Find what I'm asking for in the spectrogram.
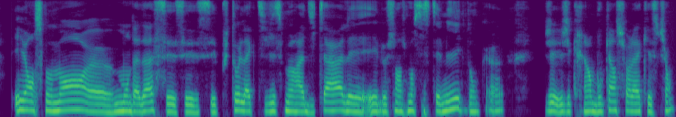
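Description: A woman with a very deep, low pitch and a dark, mellow tone speaks at a fairly slow pace in a monotone, flat intonation, with a dry, close sound with no echo. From France (Paris and a village in the south). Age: 30s. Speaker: social entrepreneur and activist. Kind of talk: casual interview. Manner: halting, many fillers and repetitions.

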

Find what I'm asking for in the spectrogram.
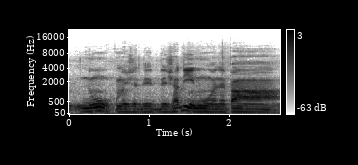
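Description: A man with an Italian accent speaks at a very slow pace with fairly even intonation, and audible room echo surrounds his voice. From Italy, Rome. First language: Italian (speaking French). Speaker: coffee shop owner. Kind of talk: casual interview. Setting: coffee shop.

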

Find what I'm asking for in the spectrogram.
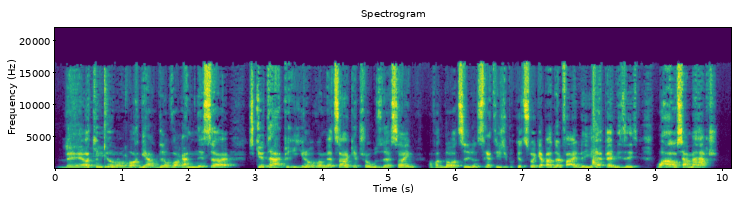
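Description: With a Quebec accent, a man speaks at a fairly quick pace and medium pitch with ordinary pitch variation. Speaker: health and safety consultant. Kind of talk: interview. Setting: video call.

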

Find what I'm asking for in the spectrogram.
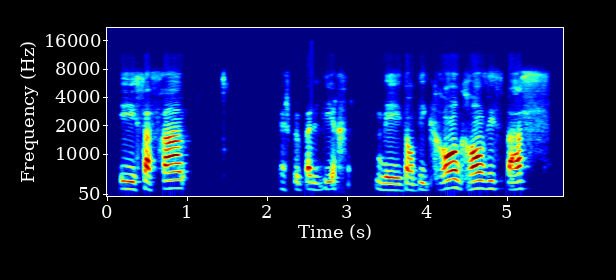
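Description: Speaking at a very slow pace with long, frequent pauses, a woman delivers her words at a fairly low pitch in a monotone, flat intonation. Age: 50s. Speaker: rally driver and event organizer. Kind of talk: interview.

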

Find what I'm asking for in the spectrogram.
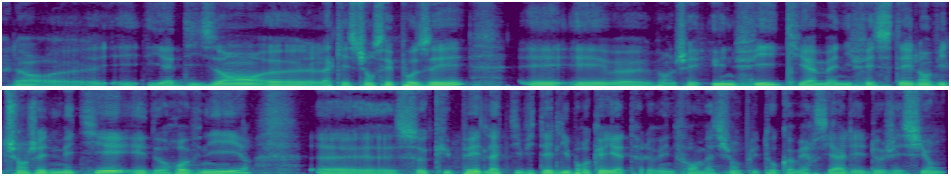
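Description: A man's dark, mellow voice, fairly low in pitch, with vocal fry and lively intonation. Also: moderate pace, very clean recording, silent background. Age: 60s. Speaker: farmer. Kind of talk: interview. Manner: halting.

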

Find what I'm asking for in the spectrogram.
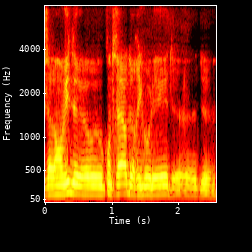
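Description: This man talks in a flat monotone. The background is quiet. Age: 20s. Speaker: air force serviceman and runner. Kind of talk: casual interview.

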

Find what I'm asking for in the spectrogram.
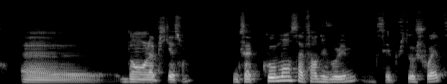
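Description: Over a quiet background, a man at medium pitch talks at a fairly slow pace in a dark, mellow tone. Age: 30s. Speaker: startup co-founder. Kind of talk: interview. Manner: halting.

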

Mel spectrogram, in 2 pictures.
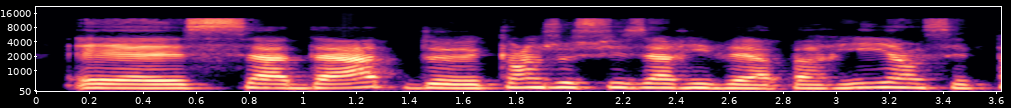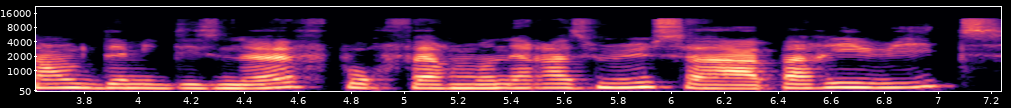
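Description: A woman with a Greek accent speaks at a very slow pace with hardly any pauses. Her intonation is monotone and flat, and her loudness is very even. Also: medium pitch for a woman. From Greece, Alexandroupolis in Thrace. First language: Greek (speaking French). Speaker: jazz singer. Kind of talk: interview. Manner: halting.

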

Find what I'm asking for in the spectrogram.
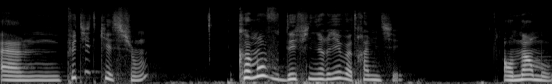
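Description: Speaking at a fairly slow pace, a woman leaves long, frequent pauses. Her fairly high voice shows ordinary pitch variation. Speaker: podcast host. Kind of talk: casual chat.

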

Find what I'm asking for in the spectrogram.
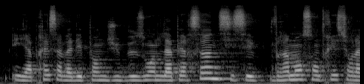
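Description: A woman speaks at a moderate pace in a medium pitch with fairly even intonation, on a very clean recording with a silent background. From Brittany, France. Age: 20s. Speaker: former athlete turned mental coach. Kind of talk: interview. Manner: hesitant, many fillers.

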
